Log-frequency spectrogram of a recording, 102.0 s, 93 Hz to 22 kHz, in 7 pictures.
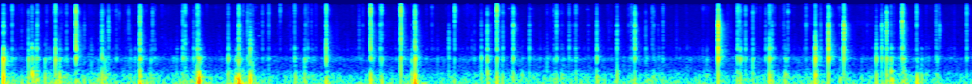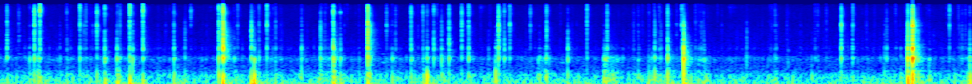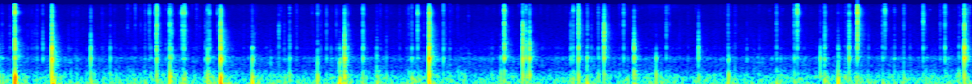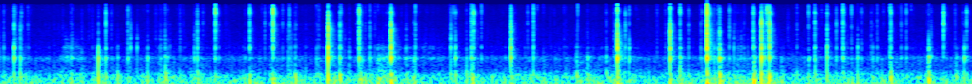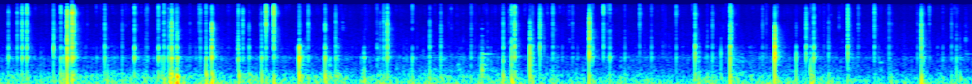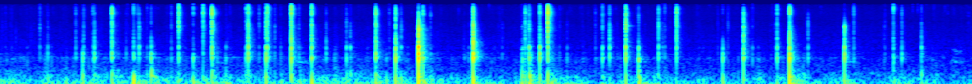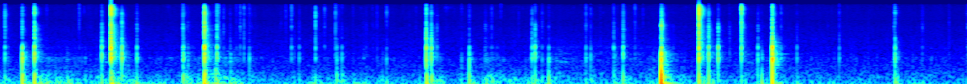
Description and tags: Fire in the stove 2
Fire in the stove sound recorded with Tascam DR 40-X
burn, burning, combustion, crackle, crackling, field-recording, fire, fireplace, flame, flames, heat, hot, snap, spark, sparks, stove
